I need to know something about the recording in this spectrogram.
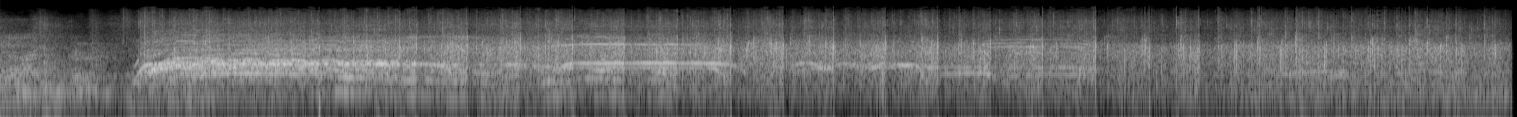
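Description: A large crowd cheers and whoops.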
